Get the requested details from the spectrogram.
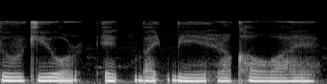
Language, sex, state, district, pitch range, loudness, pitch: Hindi, female, Arunachal Pradesh, Papum Pare, 150-170 Hz, -13 LUFS, 165 Hz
